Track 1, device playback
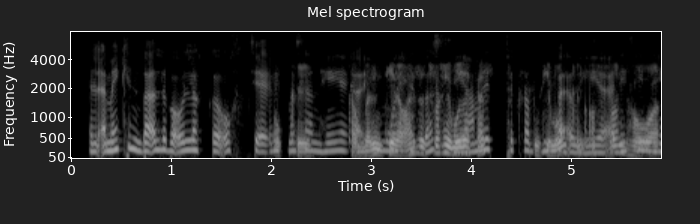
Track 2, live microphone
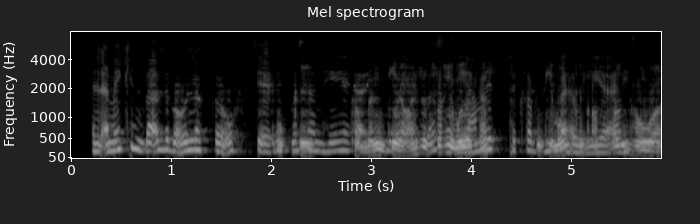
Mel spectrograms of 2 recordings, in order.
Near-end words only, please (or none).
none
